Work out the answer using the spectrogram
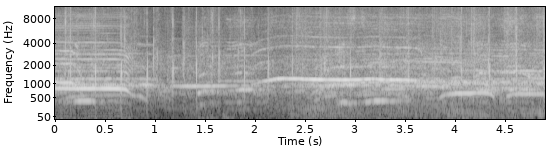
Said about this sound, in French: Alors, une convention digne de ce nom commence comme toujours par de nombreux cris de joie. Ceci accompagne la montée sur scène de nos guests présents sur l'événement le samedi.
